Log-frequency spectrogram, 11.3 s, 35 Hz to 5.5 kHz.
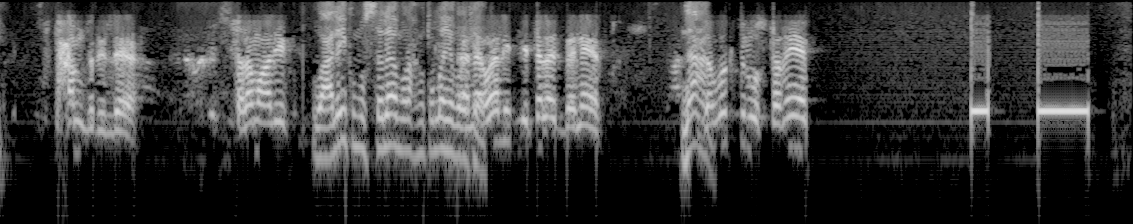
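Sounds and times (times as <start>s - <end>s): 
speech: 0.7s - 1.5s, 2.1s - 6.1s, 6.7s - 8.2s
telephone busy tone after a dropped call: 9.8s - 11.0s.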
